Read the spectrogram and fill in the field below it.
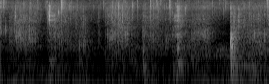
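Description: Red chillies, garlic cloves and chana dal dry roasting in a pan for kadalai paruppu chutney, giving a soft continuous crackle with a few sharper scraping clicks as they are stirred, close and fairly quiet.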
